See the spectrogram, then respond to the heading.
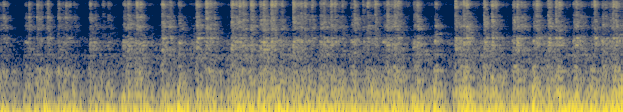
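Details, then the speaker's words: Carbureted American muscle car, ignition recently fixed, cold just after a hard start without choke: deep lumpy idle surging and sagging, beat faltering near stall; cold carburetted engine stumbling at idle without choke, needs extra gas. "That's why you gotta get the gas so much without that stupid choke. The choke helps because it sucks gas through the ports."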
